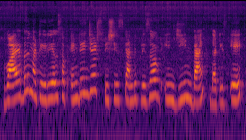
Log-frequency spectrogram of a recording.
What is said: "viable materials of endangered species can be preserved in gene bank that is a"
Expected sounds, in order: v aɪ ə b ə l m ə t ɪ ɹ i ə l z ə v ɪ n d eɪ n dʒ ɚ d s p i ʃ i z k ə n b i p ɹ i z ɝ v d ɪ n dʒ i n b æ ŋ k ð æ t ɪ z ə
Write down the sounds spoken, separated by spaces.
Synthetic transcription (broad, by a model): v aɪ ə b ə l m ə t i ɹ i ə l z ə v ɪ n d eɪ n dʒ ɚ d s p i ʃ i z k ə n b i p ɹ i z ɝ v d ɪ n dʒ i n b æ ŋ k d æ t ɪ z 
